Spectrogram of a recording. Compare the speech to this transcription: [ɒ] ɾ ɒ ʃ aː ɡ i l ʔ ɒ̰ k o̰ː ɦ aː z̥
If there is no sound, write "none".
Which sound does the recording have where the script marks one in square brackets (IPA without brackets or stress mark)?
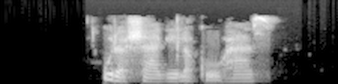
u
